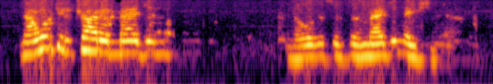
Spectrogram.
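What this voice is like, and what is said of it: Hoarse, throaty voice. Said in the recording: “I've got a little bit of a frog in my throat, and I'm having a tough time clearing it”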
